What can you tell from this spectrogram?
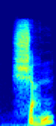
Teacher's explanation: This is a second tone. So your voice rises almost like you're asking a question in English.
